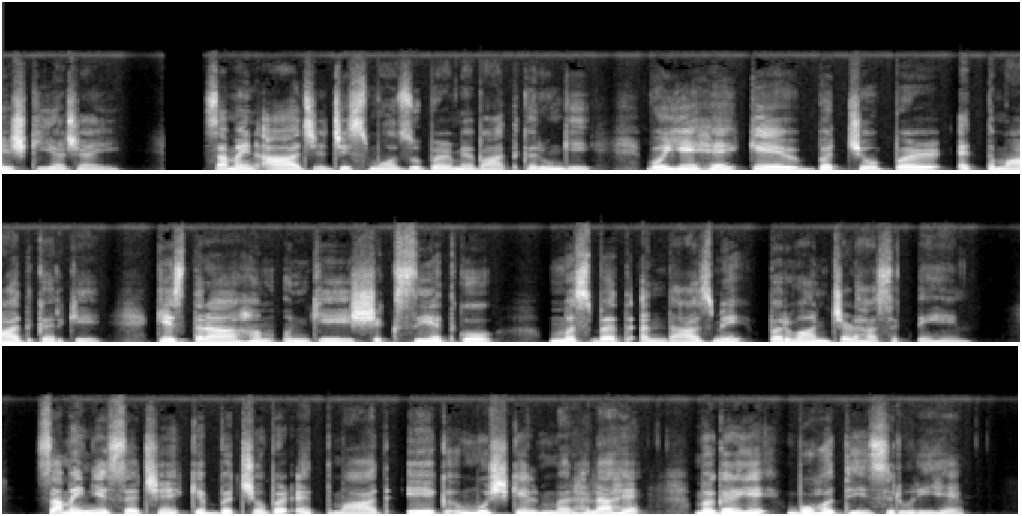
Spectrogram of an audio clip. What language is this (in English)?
Urdu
